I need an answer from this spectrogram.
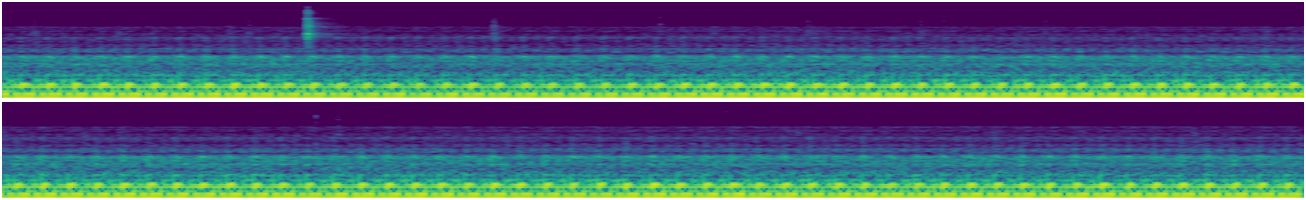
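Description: Tow vehicle's engine idling steadily, with one sharp click about two seconds in.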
